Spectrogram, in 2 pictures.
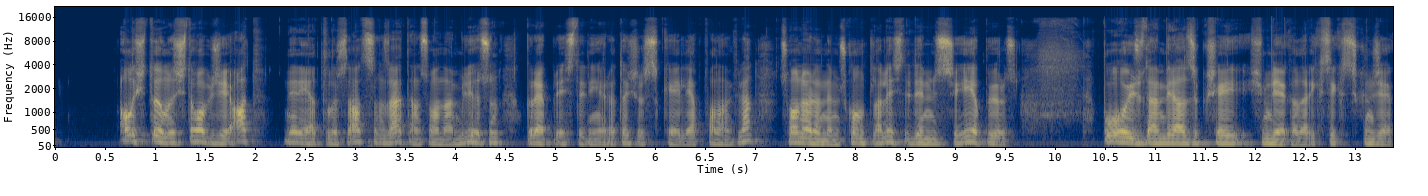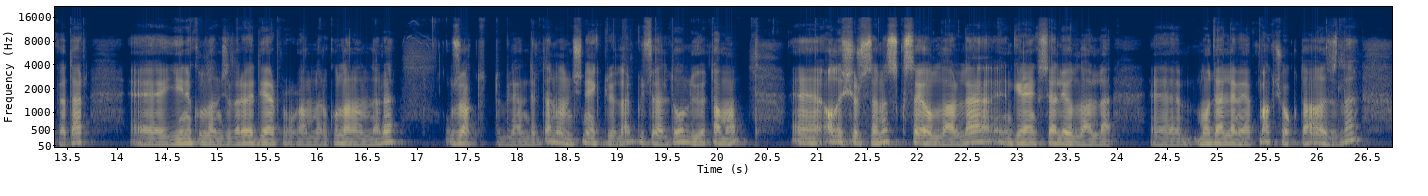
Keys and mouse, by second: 13.9-15.0 middle drag, 21.2-22.1 middle drag, 25.6-26.3 middle drag.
